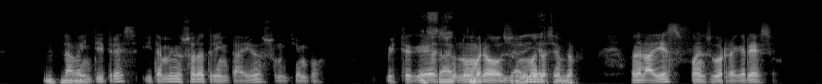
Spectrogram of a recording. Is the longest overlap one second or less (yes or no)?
no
